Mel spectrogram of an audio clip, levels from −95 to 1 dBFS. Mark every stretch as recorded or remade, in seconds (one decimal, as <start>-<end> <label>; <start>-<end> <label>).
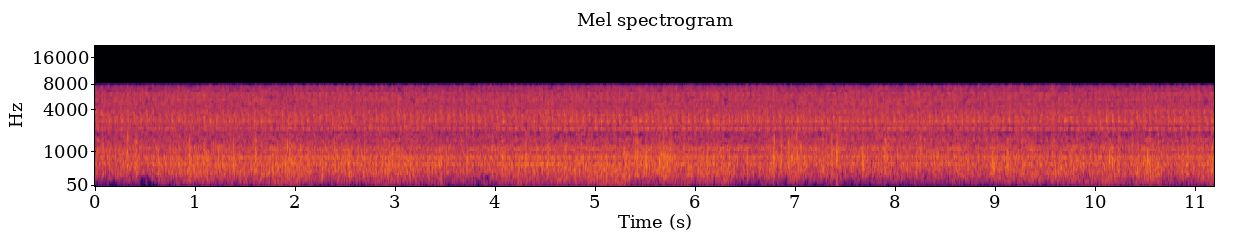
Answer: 0.0-5.4 recorded; 5.4-6.2 remade; 6.2-6.7 recorded; 6.7-10.0 remade; 10.0-11.2 recorded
